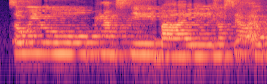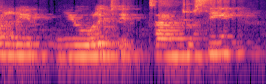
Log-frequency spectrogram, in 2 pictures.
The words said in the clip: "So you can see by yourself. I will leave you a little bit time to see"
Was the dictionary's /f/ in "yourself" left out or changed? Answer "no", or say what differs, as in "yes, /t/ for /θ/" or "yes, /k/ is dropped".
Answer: yes, /f/ is dropped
